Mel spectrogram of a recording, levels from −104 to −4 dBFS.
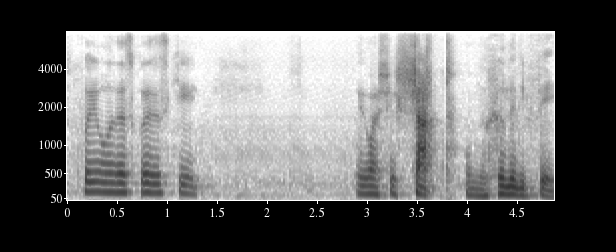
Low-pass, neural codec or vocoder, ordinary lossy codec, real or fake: none; codec, 16 kHz, 2 kbps, FunCodec, trained on Chinese and English, 25 frames a second; none; fake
